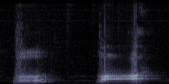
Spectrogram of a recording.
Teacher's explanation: it has a W and it has the third tone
